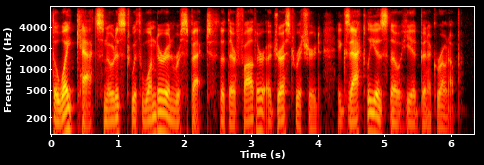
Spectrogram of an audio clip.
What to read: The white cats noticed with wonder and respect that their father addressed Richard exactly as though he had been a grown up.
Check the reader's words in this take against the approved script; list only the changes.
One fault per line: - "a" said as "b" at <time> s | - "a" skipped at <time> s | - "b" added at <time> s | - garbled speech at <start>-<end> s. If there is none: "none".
none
